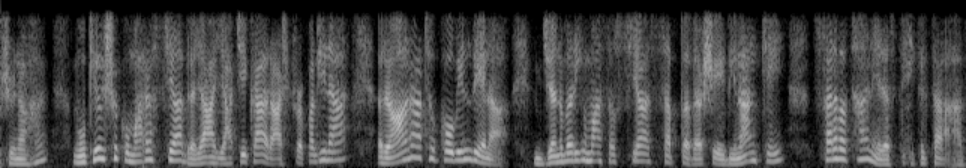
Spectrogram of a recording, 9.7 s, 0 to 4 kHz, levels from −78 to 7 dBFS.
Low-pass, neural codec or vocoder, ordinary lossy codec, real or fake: 3.6 kHz; codec, 16 kHz in and 24 kHz out, 0.8 kbps, FocalCodec, streaming, 65536 codes; none; fake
